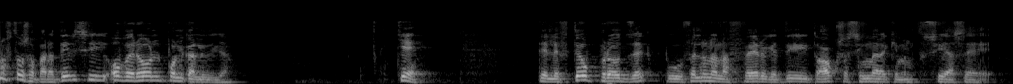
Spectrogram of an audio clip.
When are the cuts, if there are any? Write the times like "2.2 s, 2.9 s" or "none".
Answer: none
